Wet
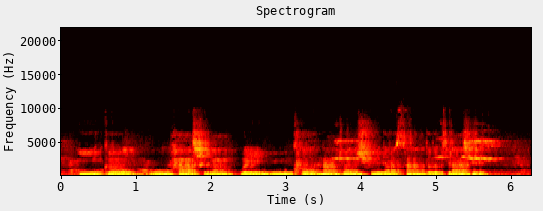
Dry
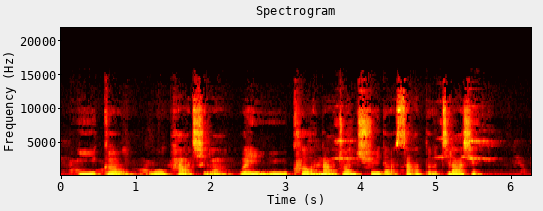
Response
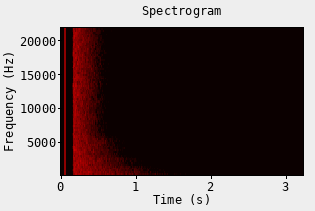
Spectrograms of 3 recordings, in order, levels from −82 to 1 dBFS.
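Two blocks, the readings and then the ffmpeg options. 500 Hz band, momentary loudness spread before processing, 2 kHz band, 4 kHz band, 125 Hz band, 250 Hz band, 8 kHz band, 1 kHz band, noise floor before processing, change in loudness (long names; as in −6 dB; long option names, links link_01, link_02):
+1.0 dB, 7 LU, −0.5 dB, −4.5 dB, −4.5 dB, +1.0 dB, below −20 dB, −4.5 dB, −55 dBFS, −1.0 dB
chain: -filter_complex "[0:a]highpass=200,equalizer=frequency=240:width_type=q:width=4:gain=7,equalizer=frequency=430:width_type=q:width=4:gain=10,equalizer=frequency=770:width_type=q:width=4:gain=-5,equalizer=frequency=1200:width_type=q:width=4:gain=-8,equalizer=frequency=3800:width_type=q:width=4:gain=5,lowpass=frequency=5000:width=0.5412,lowpass=frequency=5000:width=1.3066,acrossover=split=3200[link_01][link_02];[link_02]acompressor=threshold=-42dB:ratio=4:attack=1:release=60[link_03];[link_01][link_03]amix=inputs=2:normalize=0,aecho=1:1:84:0.501,areverse,acompressor=threshold=-27dB:ratio=10,areverse,aecho=1:1:4.3:0.69,volume=4dB"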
